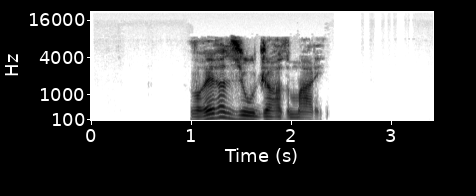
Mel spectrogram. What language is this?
Kabyle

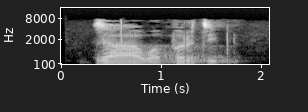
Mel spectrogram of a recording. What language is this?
Abkhazian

